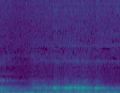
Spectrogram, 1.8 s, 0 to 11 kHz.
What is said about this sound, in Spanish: exhalamos por la boca por un pequeño orificio, 2 segundos,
